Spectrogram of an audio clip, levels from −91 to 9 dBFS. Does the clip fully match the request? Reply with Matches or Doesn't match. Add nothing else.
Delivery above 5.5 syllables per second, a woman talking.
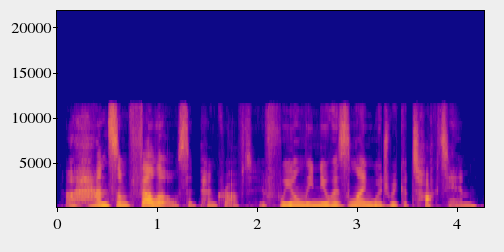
Matches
